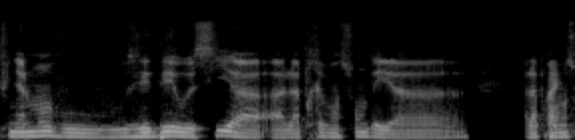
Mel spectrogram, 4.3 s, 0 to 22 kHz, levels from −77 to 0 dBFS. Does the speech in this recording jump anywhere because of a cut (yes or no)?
no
